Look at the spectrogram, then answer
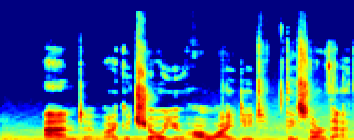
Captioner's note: none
